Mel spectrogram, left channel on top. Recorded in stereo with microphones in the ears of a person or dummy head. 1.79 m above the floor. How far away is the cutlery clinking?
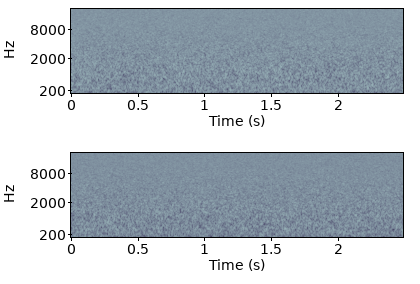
I don't hear cutlery clinking.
